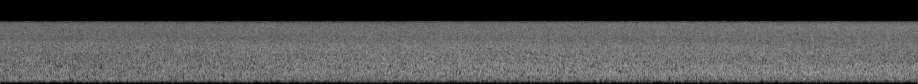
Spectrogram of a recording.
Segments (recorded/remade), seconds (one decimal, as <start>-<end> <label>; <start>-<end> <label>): 0.0-9.2 recorded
